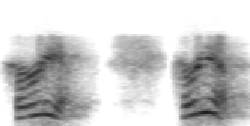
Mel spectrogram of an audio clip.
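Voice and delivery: impatient mother rushing her daughter; pushy ghost voice. Retold or imitated. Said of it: "I hear a woman's voice going".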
